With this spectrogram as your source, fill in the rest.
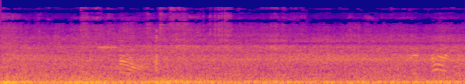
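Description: Steel wheels squeal briefly on the rails.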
